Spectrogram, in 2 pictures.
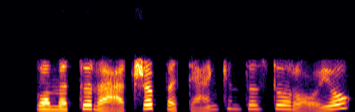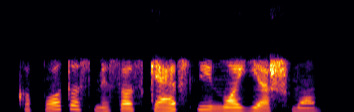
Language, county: Lithuanian, Marijampolė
